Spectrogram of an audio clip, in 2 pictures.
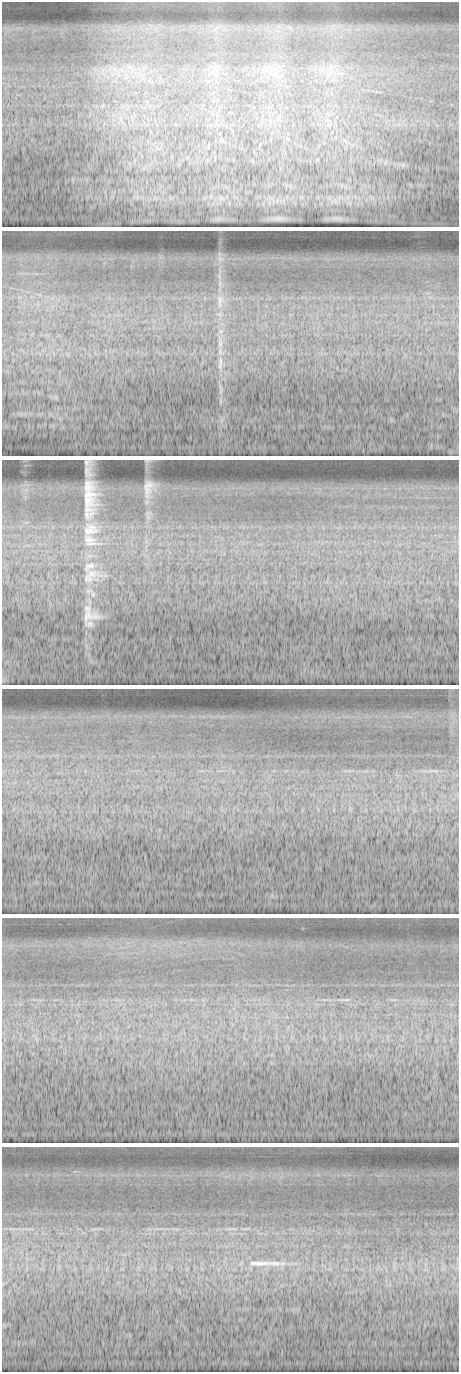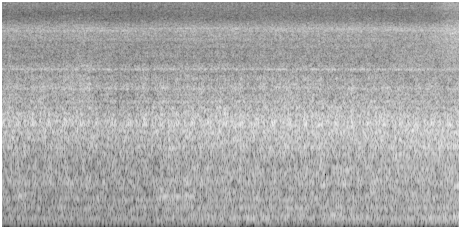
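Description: A small van's engine is revved hard, its pitch climbing and peaking twice over about three seconds, then dropping back to a steady idle for the rest of the time. These are the free-acceleration revs of an exhaust emission test.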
